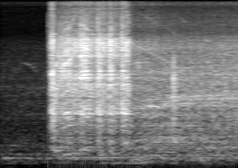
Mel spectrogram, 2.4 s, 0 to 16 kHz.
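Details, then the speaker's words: 2014 Mitsubishi T120SS 1.5 injection pickup, about 60,000 km, original: quick clean crank, engine catches at once and settles into a smooth even idle with no odd, rough or ticking noise; starter and battery healthy, normal start. "starter suaranya masih halus starternya juga masih oke enggak ada ciri-ciri kayak starter itu apa namanya ee bermasalah starternya Oke akinya juga masih cukup bagus suara langsam enggak ada suara yang janggal suaranya normal-normal aja masih halus enggak kasar enggak ngitik juga"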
